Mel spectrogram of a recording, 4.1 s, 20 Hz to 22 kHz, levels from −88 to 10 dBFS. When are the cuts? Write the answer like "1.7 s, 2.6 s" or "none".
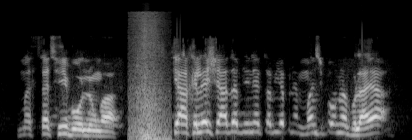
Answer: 1.4 s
